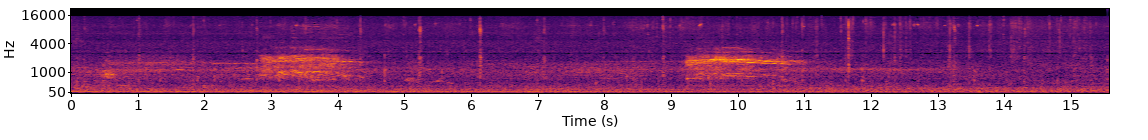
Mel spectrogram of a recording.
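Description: Newborn husky puppies crying in high-pitched squeals: two long cries, about three seconds and ten seconds in, each lasting over a second, over a steady low hum.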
